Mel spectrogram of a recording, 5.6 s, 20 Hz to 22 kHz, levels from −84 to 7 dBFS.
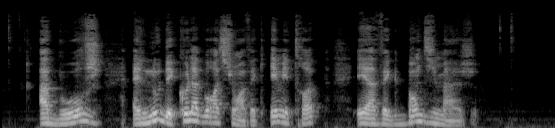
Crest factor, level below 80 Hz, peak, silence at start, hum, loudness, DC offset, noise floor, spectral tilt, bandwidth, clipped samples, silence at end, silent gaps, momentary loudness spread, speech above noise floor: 20 dB; -58 dBFS; -6 dBFS; 0.4 s; none; -24 LUFS; under 0.1%; -57 dBFS; -5.5 dB/octave; 15 kHz; under 0.1%; 0.8 s; none; 11 LU; 34 dB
